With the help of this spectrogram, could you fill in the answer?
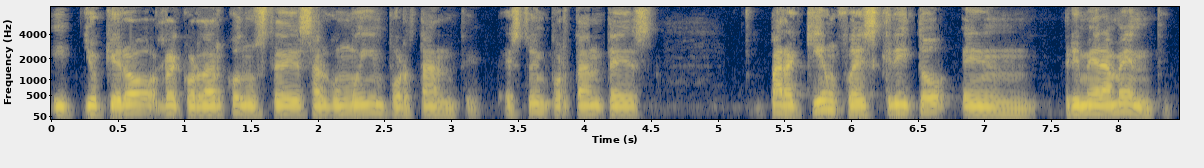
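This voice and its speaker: A man's voice: medium pitch, steady tone, a little mellow. Man teaching a class while under a cold. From Peru. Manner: deliberate, with restarts and drawn-out words. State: slight cold with a cough. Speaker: pastor teaching a seminary class. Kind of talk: online Bible lecture.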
